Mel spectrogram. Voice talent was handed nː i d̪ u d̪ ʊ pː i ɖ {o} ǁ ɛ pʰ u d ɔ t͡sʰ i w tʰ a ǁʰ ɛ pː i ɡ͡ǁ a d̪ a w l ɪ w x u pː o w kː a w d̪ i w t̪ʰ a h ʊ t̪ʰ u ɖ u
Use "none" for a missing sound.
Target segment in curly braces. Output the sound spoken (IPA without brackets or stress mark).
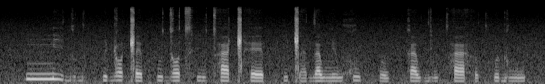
ɔ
